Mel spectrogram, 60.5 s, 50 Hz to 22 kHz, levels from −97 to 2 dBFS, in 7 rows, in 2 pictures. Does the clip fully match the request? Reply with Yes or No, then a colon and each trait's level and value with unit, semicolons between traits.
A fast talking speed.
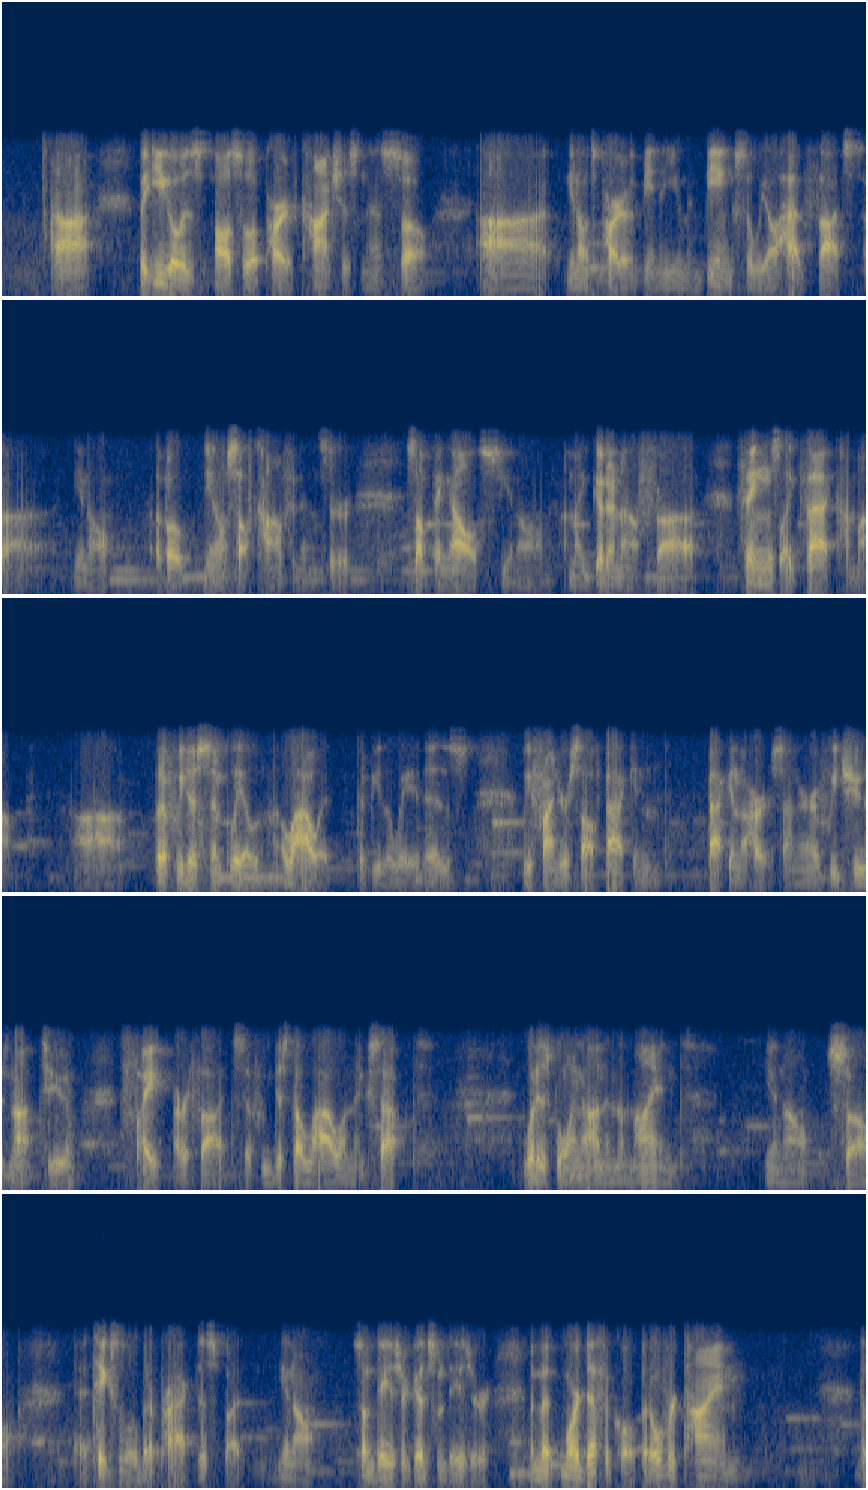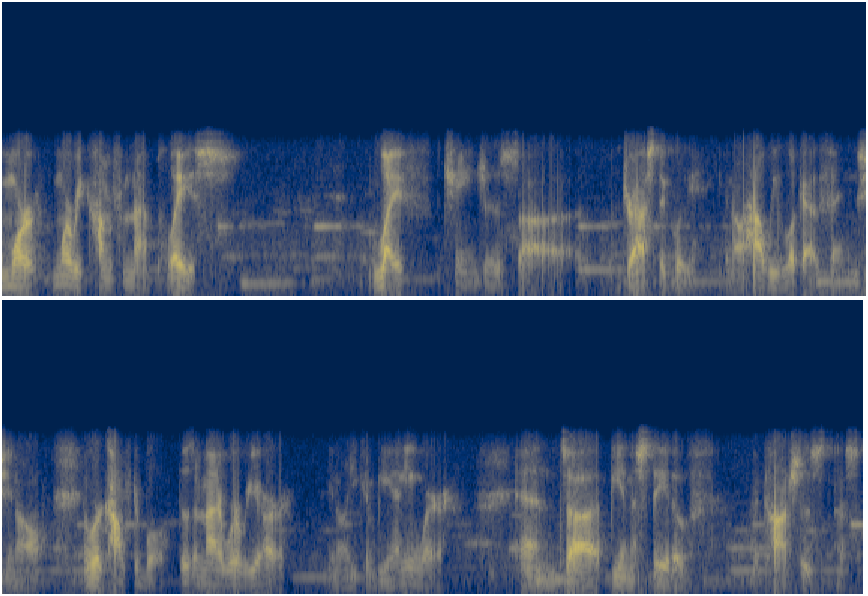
No: average, 165 wpm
